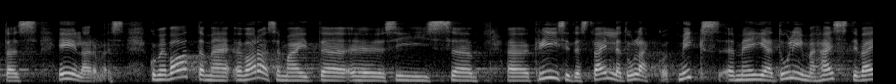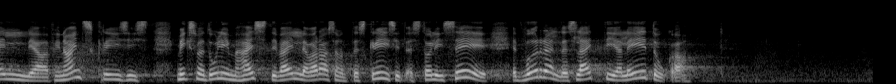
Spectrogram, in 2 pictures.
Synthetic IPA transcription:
t̪ːɑs | e̞ːlɑrve̞̰skujme̞vɑːt̪ːˑɑme̞vɑɾɑse̞mɑjd̪̥siːs | kriːsid̪̥e̞st̪vælʲːjɑt̪ulɛkːˑut̪ːˑmiksme̞jet̪ulʲime̞ɦæsʲt̪ivælʲːjɑfinɑnʲt̪skriːsist̪ | miksme̞t̪ulʲime̞ɦæsʲt̪ivælʲːjɑvɑɾɑse̞mɑt̪ːˑe̞st̪̚kriːsid̪̥e̞st̪o̞lʲise̞ːet̪ːˑvɤrːe̞ld̪e̞slæt̪ʲːijɑle̞ːd̪uɡ̥ɑ̰

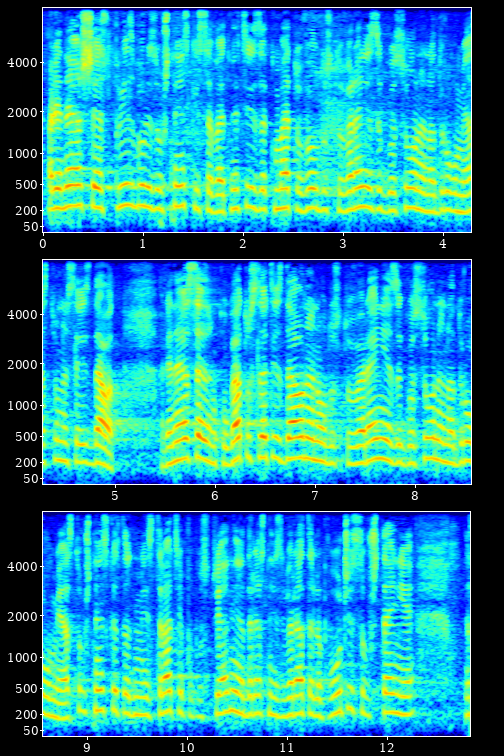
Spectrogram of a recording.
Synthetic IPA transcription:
ɐlinɛəʃɛst̪̚pɾiizboɾizopʃt̪inskisɐvɛt̪nit̪siːzɐkmɛt̪ovɛod̪ost̪ovɛɾɛniɛzɐɡlˠɐsuvɐnɛnɐd̪ɾuɡomʲjast̪onɛsɛizd̪avɐt̪ | ɐlinɛəsɛd̪ɛmkoɡat̪oslɛt̪izd̪avɐnɛnɐod̪ost̪ovɛɾɛniɛzɐɡlˠɐsuvɐnɛnɐd̪ɾuɡomʲjast̪oːpʃt̪inskət̪əːd̪minist̪ɾat̪sijəpopost̪ojanːiɐd̪ɾɛsnɐizbiɾat̪ɛlʲɐpolˠut͡ʃisəopʃt̪ɛniɛ

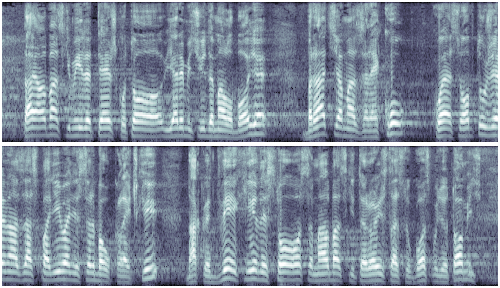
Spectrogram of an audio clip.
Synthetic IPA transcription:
t̪aːjalˠbaːnskimiid̪et̪eːʃko̞t̪oːjeɾemit͡ɕid̪emalo̞bo̞ʎe̞ | bɾat͡ɕamazɾeku | ko̞jaseo̞p̚t̪uʒenazaspaʎiːʋaɲe̞sr̩bauklet͡ʂki | d̪akle̞d̪ʋeːxiʎad̪e̞st̪oosamalˠbaːnskit̪eɾoɾist̪asuɡospo̞d͡ʑot̪o̞mit͡ɕ

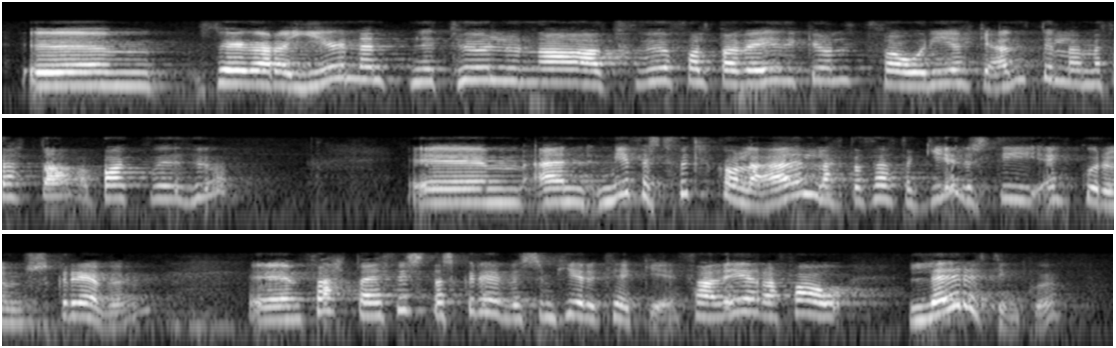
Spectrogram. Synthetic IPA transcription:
m | θɛːɣaɾaðjɛɣnɛmpnɪt̪ʰœːlʏnaːðt̪ʰvœːfalt̪aveːjðɪcœlt̪θawɛɾjɛɛhcɪɛnt̪ɪlɛɣamɛðθɛht̪a̰a̰paːkvɪðhœ | mɛnmjɛfɪnst̪fʏt̪l̥kawnlaɛðlajxt̪aðθɛht̪acɛːɾɪst̪iḛjŋ̥kvɛɾʏmskɾɛːvʏm | θɛht̪aɛɾfɪr̥st̪askɾɛːvɪsɛmçɛːɾɛɾt̪ʰɛːcɪ̰θaðɛɾaðfawleðɾeht̪iŋkʏ

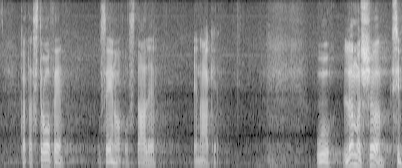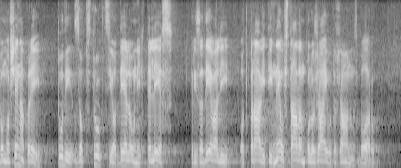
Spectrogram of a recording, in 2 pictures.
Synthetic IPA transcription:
kat̪ast̪ɾoːfɛ | usɛɛnɔʔɔst̪aːlɛ | ɛna̰ːkɛ̰ | uləməʃəsibomɔʃɛnapɾɛjt̪uːd̪izɔpst̪ɾuːkt̪sijɔd̪eːlɔwnixt̪ɛleːs | pɾizad̪eːʋaliɔt̪pɾaːʋit̪inɛust̪aːʋampɔlɔʒaːjud̪əɾʒaːwnəmzbɔːɾṵ

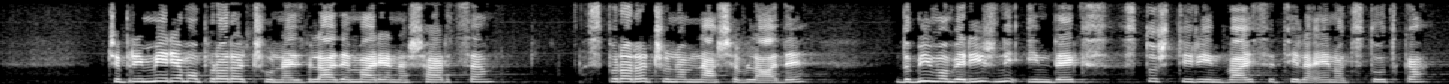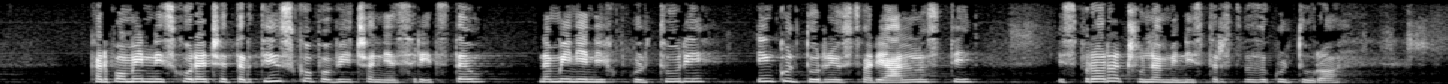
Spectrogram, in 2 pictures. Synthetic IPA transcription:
t͡ʃɛpɾimeːɾjamɔpɾɔɾat͡ʃuːnaizwlaːd̪ɛmaːɾjanaʃaɾt̪sa | spɾɔɾat͡ʃunɔmnaːʃɛwlaːd̪ɛ | d̪ɔbimɔʋɛɾiːʒniʔind̪ɛksːt̪oːʃt̪iːɾiːnd̪ʋajsɛt̪̚seːlaʔɛnaɔt̪st̪oːt̪ka | kaɾpɔmeːniskɔːɾajt͡ʃɛt̪əɾt̪inskɔpɔʋiːt͡ʃanjɛsɾeːt̪st̪ɛw | nameːnjɛnixukult̪uːɾiːŋkult̪uːɾniust̪ʋaɾjaːlnɔst̪iispɾoɾat͡ʃunaminist̪əɾst̪ʋazakult̪uːɾɔ

